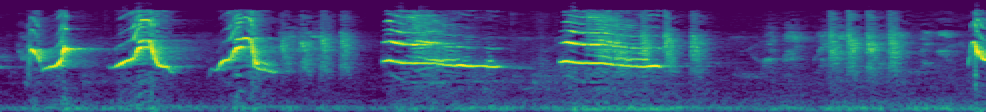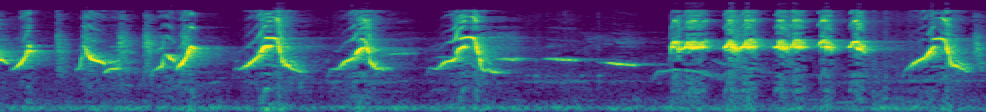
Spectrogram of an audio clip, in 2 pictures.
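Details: Oriental magpie-robin, a young bird just out of speckled juvenile plumage, practising 'konslet' style: bright high whistles, down-slurred notes and a fast trilled buzzy run near the end, in rapid varied bursts with brief pauses.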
